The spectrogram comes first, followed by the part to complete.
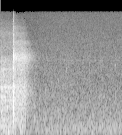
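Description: A single sharp click about a quarter of a second in, over a steady background hum that fades away within the first second, leaving faint room tone.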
